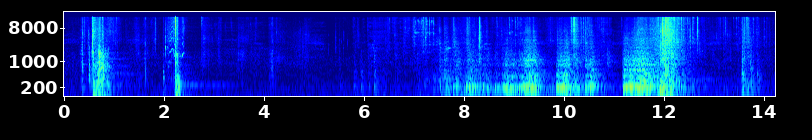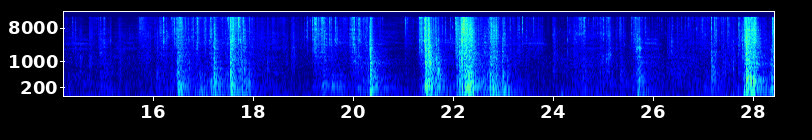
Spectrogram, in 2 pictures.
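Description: Junk appliances and scrap metal being thrown down and handled: hollow thunks and knocks, with a stretch of scraping and squealing in the middle as a metal air-conditioner condenser unit is shifted across a truck bed.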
